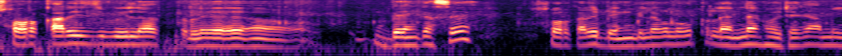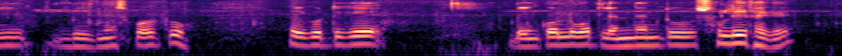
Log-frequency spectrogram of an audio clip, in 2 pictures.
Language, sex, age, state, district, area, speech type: Assamese, male, 30-45, Assam, Goalpara, urban, spontaneous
